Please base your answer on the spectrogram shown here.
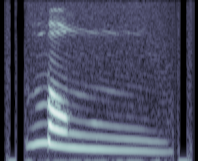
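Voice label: "mung4", Cantonese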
